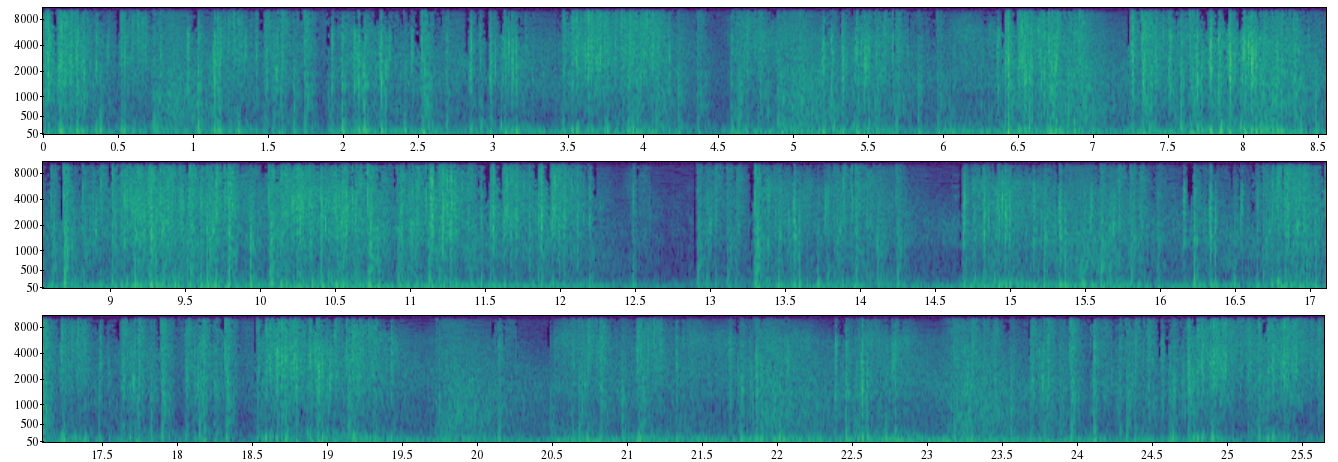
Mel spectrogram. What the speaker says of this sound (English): Our superior weapons here, with Fagan armed with Mississippi rifles, is causing him some problems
